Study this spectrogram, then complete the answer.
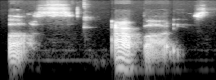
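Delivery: breathy hushed whisper, trailing away. Acted. Advising a live audience about grief, whispered. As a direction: let the words fade into a whisper. Soul crying out through us.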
